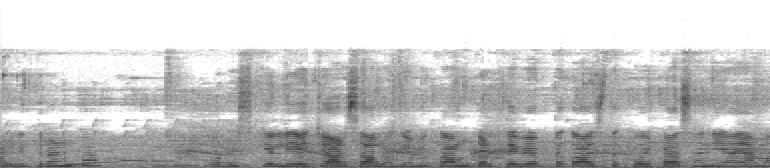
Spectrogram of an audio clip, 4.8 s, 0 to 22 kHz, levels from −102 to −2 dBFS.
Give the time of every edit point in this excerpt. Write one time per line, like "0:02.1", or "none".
none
